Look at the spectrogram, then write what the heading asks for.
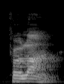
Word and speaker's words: Furlan: Jason Stewart and you are messy food lon forlán that's how you say it you said it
